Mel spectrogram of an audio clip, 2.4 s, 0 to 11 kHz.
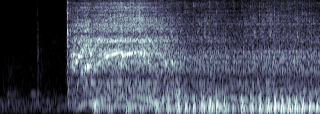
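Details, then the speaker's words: New Venom 50cc FatBoy mini chopper (automatic, performance CDI) after assembly, ignition on, kill switch in run, electric start: brief crank, then the small single catches at once into a quick, even idle; healthy start. "Now I want you to just listen to that sound. That is an amazing, amazing sound for a 50cc engine."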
